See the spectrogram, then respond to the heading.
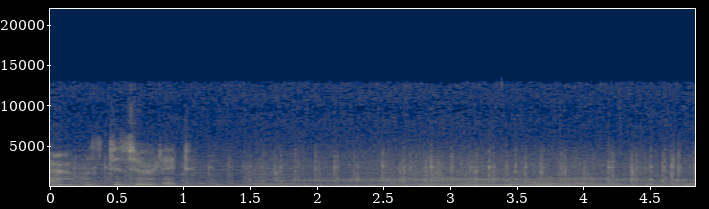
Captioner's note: wind gusting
